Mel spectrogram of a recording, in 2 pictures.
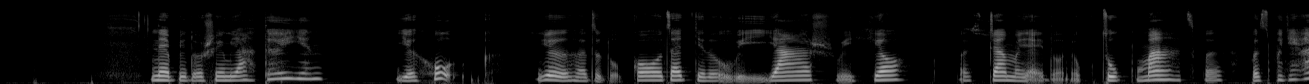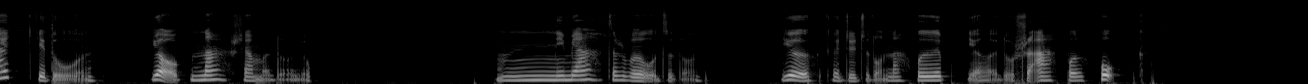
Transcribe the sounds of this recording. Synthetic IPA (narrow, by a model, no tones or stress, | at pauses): nepjɨd̪unʂimjaht̪ɨjɨn | jɨhuʔk | jɨɦɨt͡sɨd̪ṵkot͡satʲhɨd̪unwḭjaʂwḭhjop | pwest͡ʃamɨja̰jd̪ṵnjṵkt͡sukmaht͡spɨ | pwesmɨdʲeɦat̚ʲhad̪ṵn | jopnahʂjamḛd̪unjuk̚ | nimʲaht͡sɨʂbad̪ṵnt͡shed̪ṵn | jɨht̪hɨt͡ʃɨt͡ʃhad̪ṵnːahwɨbʲjɨ̰hḛd̪ṵnʂa̰ʔahpɨhuʔk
